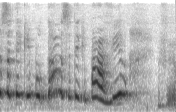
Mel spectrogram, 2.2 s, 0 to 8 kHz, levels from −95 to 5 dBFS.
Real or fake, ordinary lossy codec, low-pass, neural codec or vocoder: fake; none; 7.2 kHz; vocoder, 44.1 kHz, 80 mel bands, Vocos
